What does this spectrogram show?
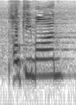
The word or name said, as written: Pokémon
